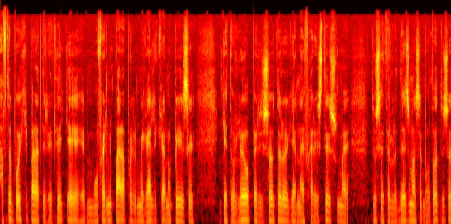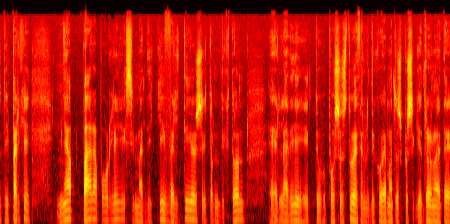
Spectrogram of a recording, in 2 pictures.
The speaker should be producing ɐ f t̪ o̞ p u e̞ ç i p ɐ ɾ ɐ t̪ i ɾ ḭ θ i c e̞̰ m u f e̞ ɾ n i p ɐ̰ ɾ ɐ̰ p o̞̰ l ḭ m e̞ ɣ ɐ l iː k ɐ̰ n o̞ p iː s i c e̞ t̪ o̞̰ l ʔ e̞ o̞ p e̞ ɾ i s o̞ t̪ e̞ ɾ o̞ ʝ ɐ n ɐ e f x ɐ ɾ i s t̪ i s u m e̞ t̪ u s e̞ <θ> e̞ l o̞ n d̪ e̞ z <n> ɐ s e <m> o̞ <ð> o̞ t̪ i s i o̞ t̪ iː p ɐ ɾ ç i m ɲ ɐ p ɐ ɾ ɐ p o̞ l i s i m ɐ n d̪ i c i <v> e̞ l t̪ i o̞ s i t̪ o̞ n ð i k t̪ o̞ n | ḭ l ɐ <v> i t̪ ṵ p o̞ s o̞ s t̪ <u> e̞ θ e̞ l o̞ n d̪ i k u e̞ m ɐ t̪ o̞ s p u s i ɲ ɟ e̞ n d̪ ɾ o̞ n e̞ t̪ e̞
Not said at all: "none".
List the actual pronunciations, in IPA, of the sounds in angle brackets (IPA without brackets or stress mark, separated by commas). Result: θ, m, m, ð, v, ð, u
